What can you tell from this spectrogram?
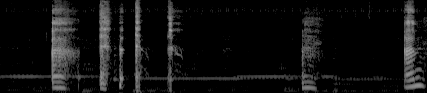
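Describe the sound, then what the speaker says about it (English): Several short coughs or throat-clearing bursts from a person, in a quick cluster then two more separated by pauses, fairly close and moderately loud over a quiet background hum. "That cough does not sound very good"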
